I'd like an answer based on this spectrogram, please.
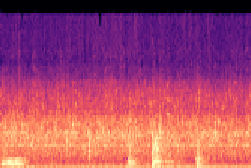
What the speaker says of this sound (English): It gets that sizzle, and it's just amazing.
